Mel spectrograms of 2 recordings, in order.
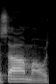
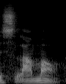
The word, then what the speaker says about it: Slamaw: 这个沙拉毛群它的发音是斯拉茂，那它世居在台中的大甲溪上游。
